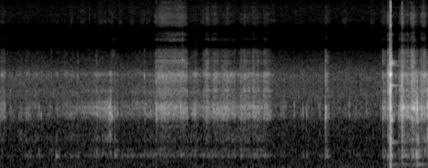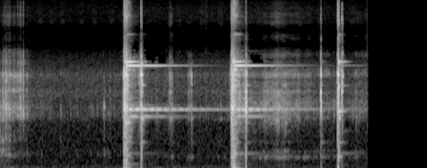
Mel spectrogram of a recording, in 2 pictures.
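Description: Shotgun firing from a hide: two loud shots about a second and a half apart, each with a ringing tail that dies away over about a second, a fainter crack before them and another just after.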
